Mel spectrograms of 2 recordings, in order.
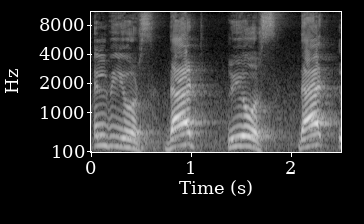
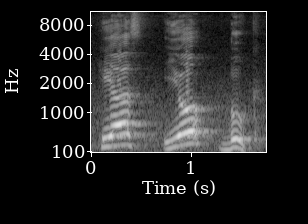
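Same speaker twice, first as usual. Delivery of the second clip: here's your book spelled out slowly; teacher modelling slowly, word by word; slow model sentence; much slower than usual. Shown as a demonstration. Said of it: "okay". (धीरे धीरे, here's your book)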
